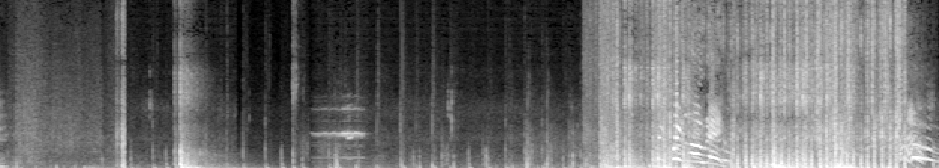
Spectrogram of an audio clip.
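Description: Gunfire in a multiplayer squad-versus-squad shooter game: scattered single shots early on, then a loud dense burst of rapid automatic fire filling the last several seconds, with no clear talk.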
